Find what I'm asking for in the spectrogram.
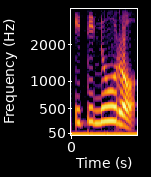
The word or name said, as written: itinuro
